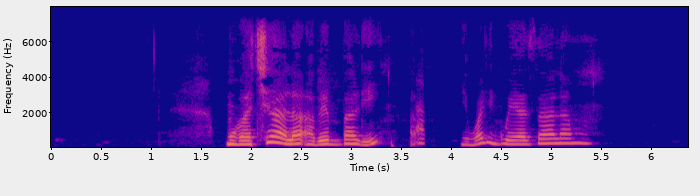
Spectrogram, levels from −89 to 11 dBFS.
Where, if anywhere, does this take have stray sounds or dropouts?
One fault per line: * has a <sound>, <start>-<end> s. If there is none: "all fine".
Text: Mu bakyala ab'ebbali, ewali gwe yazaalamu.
* has a laugh, 3.6-3.7 s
